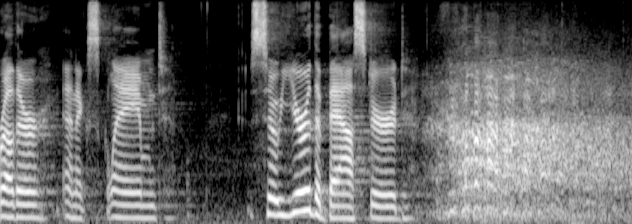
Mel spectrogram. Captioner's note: laughing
